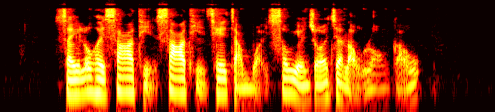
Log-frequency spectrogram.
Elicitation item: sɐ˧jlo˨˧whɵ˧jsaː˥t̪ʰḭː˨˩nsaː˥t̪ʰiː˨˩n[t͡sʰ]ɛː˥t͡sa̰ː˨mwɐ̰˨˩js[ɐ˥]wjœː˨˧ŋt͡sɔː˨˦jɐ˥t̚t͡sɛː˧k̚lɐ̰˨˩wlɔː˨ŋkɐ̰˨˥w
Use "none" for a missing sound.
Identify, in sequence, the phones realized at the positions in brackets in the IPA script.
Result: t͡sʰ, ɐ˥

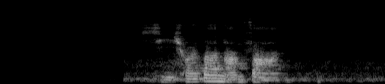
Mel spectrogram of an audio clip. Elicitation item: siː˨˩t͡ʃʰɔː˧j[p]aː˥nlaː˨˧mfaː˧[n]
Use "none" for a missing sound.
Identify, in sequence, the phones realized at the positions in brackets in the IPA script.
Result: p, n

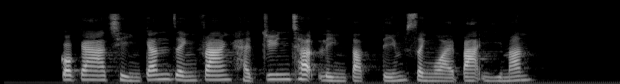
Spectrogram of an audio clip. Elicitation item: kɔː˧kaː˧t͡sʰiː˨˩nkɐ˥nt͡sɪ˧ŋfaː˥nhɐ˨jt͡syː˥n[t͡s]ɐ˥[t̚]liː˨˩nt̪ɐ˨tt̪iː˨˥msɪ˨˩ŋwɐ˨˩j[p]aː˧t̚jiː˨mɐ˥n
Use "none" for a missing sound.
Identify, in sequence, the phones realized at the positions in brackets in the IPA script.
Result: t͡sʰ, t̚, p

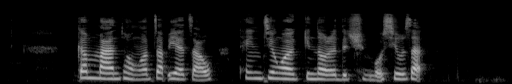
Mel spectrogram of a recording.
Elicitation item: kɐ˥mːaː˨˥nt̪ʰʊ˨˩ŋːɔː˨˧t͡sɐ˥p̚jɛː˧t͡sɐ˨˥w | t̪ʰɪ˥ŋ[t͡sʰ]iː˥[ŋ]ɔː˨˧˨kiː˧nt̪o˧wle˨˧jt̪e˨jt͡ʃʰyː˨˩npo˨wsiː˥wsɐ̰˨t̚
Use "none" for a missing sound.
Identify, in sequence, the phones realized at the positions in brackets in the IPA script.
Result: t͡s, ŋ

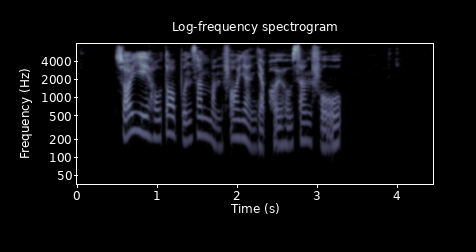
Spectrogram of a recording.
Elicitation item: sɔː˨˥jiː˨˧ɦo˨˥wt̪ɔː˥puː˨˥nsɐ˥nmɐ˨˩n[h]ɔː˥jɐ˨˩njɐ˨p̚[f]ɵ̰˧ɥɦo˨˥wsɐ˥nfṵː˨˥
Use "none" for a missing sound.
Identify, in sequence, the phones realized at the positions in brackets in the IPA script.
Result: f, h

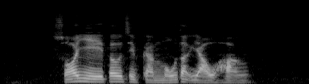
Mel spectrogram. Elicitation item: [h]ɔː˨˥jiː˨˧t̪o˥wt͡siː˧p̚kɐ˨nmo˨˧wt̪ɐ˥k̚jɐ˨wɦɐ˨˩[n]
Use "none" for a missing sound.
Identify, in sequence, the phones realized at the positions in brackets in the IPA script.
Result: s, ŋ

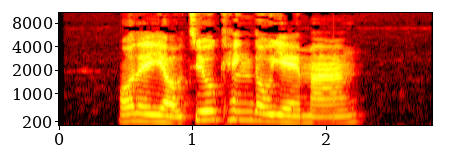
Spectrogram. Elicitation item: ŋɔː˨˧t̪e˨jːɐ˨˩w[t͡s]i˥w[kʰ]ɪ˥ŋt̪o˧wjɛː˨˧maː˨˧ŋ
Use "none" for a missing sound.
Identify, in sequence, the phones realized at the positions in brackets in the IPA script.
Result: t͡s, kʰ

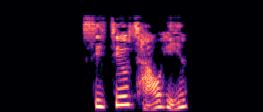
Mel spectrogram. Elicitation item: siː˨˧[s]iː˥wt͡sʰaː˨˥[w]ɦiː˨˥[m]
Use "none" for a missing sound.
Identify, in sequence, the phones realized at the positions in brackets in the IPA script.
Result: t͡s, w, n

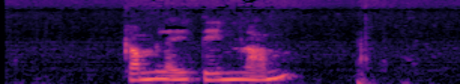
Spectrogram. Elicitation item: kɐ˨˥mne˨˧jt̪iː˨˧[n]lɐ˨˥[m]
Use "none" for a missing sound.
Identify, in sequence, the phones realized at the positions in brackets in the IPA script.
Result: n, m

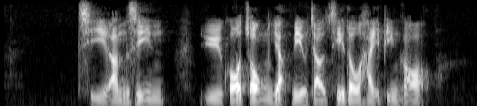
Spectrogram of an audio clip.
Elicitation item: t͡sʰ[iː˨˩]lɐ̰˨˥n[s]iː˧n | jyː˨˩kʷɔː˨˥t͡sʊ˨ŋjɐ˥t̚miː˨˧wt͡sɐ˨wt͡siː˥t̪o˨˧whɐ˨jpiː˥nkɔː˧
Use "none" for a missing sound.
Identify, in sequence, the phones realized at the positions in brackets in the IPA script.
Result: iː˨˩, s

